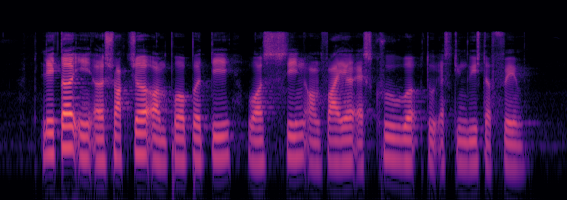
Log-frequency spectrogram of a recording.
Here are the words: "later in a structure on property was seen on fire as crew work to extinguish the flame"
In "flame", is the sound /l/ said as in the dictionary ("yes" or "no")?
no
